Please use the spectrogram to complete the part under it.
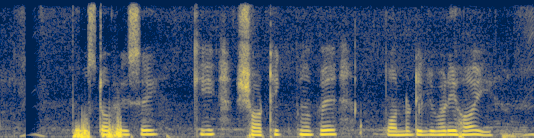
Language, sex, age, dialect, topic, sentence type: Bengali, female, 18-24, Rajbangshi, agriculture, question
